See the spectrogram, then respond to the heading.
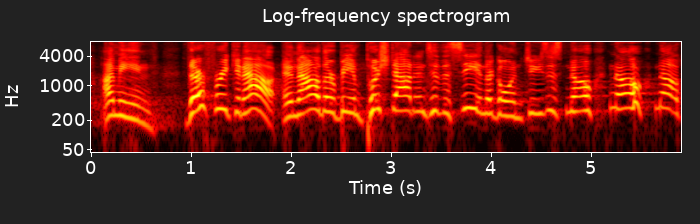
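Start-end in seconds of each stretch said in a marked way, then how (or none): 4.3-5.9 higher, louder desperate no no; panicked pleading. Retold or imitated. Disciples pushed out to sea, begging Jesus, mock panic. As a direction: plead as you drift away.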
